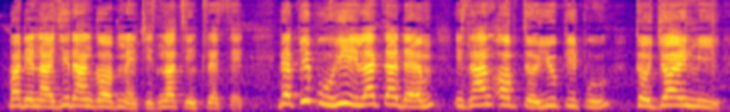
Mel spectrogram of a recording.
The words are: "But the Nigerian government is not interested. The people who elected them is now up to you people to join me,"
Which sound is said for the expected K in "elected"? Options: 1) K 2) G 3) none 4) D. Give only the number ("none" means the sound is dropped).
1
